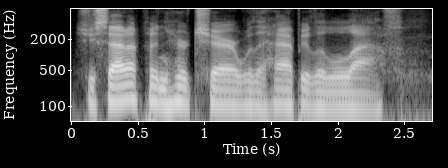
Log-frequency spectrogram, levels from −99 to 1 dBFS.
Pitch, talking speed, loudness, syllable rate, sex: 105 Hz, 245 wpm, -19 LUFS, 5.3 syllables/s, male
